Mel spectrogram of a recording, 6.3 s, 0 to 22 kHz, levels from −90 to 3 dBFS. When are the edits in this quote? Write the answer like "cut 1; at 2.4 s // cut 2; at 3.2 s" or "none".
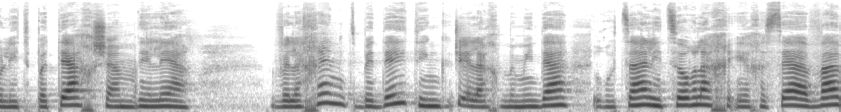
cut 1; at 1.0 s // cut 2; at 2.6 s // cut 3; at 3.4 s // cut 4; at 4.4 s

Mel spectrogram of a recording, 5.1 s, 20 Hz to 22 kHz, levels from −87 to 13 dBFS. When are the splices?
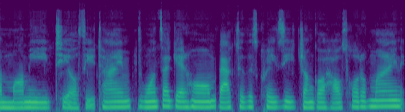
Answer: cut 1; at 1.7 s // cut 2; at 2.7 s

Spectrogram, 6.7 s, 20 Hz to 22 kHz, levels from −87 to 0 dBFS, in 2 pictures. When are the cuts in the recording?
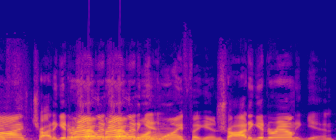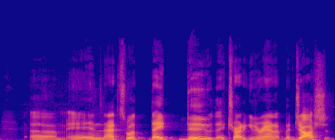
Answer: cut 1; at 1.1 s // cut 2; at 2.9 s

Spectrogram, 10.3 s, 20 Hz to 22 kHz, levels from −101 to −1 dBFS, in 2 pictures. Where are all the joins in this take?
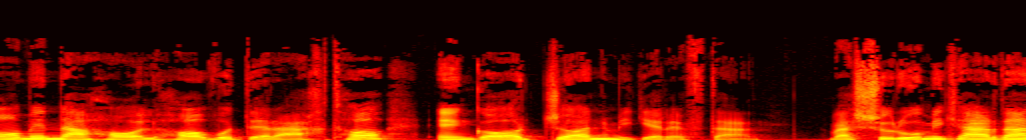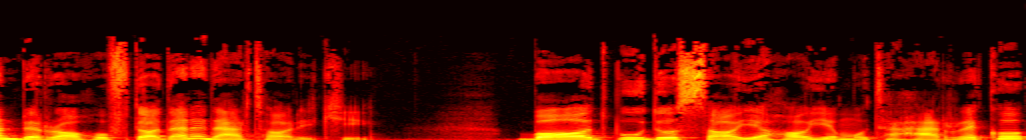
none

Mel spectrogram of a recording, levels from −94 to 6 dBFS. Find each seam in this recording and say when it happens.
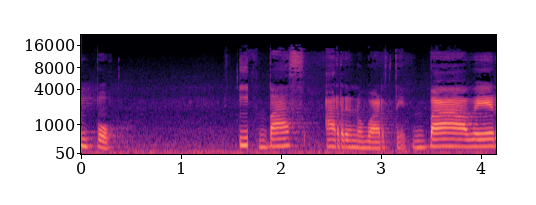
cut 1; at 1.7 s

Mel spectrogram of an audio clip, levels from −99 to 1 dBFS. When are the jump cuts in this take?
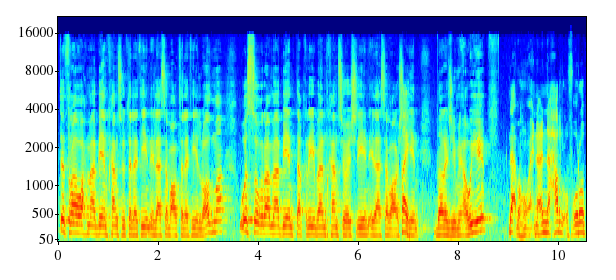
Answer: none

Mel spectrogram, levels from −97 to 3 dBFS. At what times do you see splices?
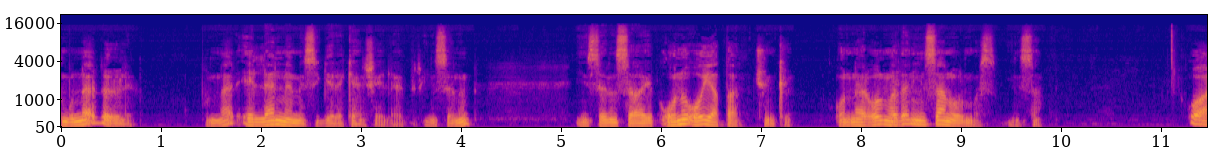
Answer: cut 1; at 6.0 s

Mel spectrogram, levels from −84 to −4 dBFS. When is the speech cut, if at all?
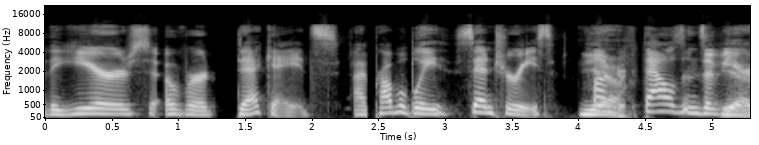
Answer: cut 1; at 1.3 s // cut 2; at 2.4 s

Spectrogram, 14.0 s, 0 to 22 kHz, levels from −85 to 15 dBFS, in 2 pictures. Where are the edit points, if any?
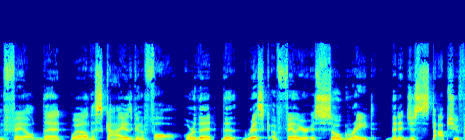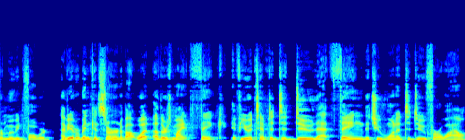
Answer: cut 1; at 7.8 s

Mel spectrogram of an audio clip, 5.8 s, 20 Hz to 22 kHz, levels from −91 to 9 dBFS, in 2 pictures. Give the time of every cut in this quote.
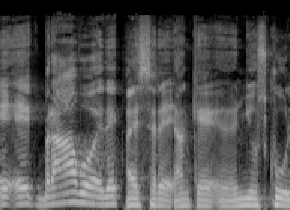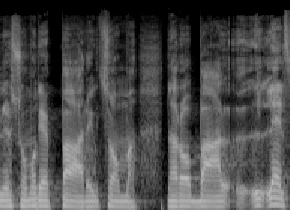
cut 1; at 1.2 s // cut 2; at 1.7 s // cut 3; at 3.3 s // cut 4; at 3.8 s

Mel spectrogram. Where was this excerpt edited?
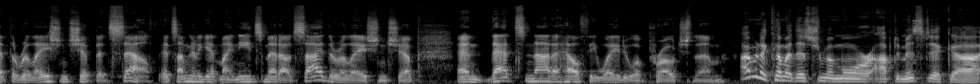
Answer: cut 1; at 7.3 s

